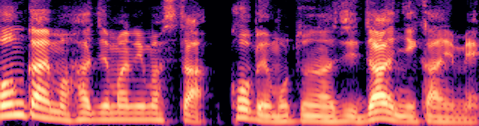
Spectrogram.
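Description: On a very clean recording with a silent background and a dry, close sound with no echo, a man with a fairly high pitch speaks at a moderate pace, his pitch swinging very widely. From Chugoku region, western Japan. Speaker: podcast host. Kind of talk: solo podcast monologue. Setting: home. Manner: polite, formal.

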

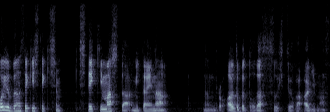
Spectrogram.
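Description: Here a man talks at a moderate pace in a medium-pitched voice. His pitch swings very widely and his loudness shifts in big swings. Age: 20s. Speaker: podcaster, office worker and grad student. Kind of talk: solo casual talk. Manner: rambling, self-correcting.

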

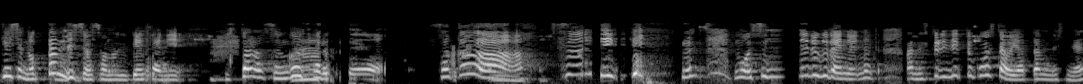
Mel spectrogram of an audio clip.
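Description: Speaking at a fairly quick pace, a woman uses a high pitch with very wide pitch swings and big swings in loudness. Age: 20s. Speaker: podcast guest. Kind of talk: casual chat. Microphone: poor audio quality.

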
